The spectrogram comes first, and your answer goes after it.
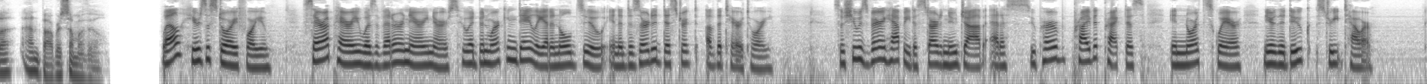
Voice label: missouri, dialects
